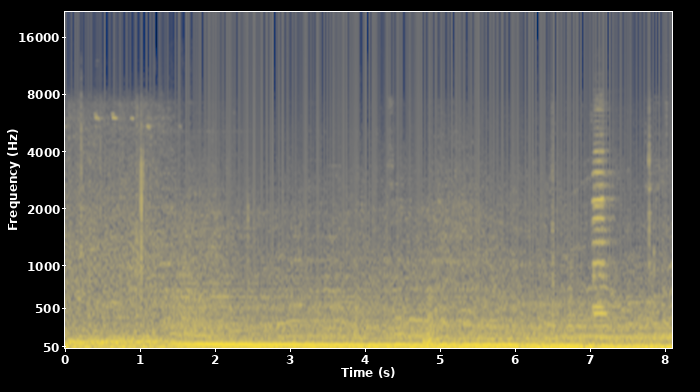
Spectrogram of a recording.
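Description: Steady low rumble of a motor vehicle on the move, getting louder about a second and a half in. A short pitched sound cuts through it once near the end.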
